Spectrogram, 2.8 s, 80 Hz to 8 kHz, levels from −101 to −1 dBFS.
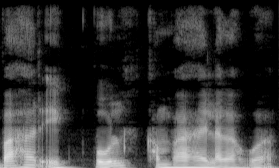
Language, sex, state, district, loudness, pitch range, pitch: Hindi, male, Jharkhand, Ranchi, -20 LUFS, 90-105 Hz, 90 Hz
